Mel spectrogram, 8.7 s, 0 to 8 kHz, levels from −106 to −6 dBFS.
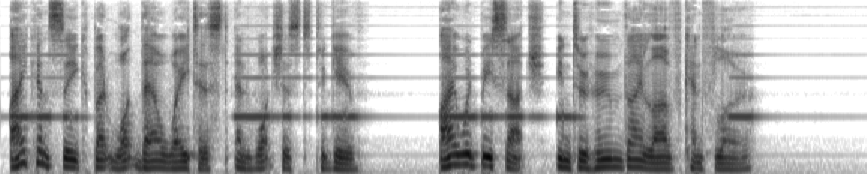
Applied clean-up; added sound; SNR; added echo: neural mask model RNNoise.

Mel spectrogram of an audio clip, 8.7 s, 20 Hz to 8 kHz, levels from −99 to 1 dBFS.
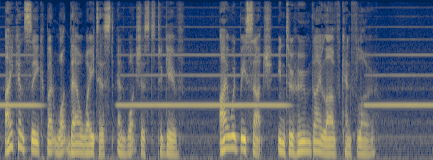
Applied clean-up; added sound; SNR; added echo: none; Wind instrument, woodwind instrument; 10 dB; none.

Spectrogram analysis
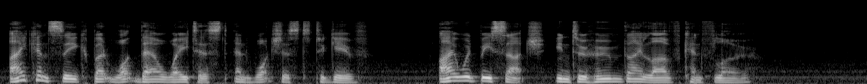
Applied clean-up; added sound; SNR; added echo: none; none; none; none.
